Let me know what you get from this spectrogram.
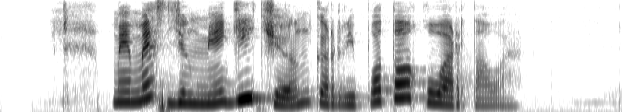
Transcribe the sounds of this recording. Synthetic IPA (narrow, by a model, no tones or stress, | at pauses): mɛmɛsd͡ʒɨŋmɛɡit͡ʃəŋkɨrdipɔt̪ɔkuwart̪awa̰n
